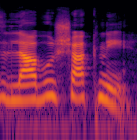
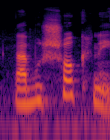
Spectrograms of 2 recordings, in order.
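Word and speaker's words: Labuschagne: you were right that the perfect pronunciation is labush Shak yeah laush it sounds like a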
